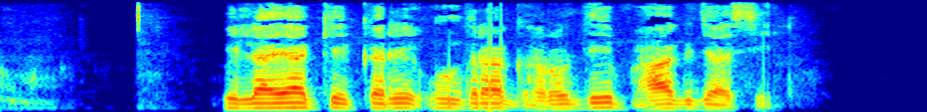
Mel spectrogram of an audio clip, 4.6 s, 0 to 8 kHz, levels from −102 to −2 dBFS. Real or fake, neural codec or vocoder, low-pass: real; none; 7.2 kHz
